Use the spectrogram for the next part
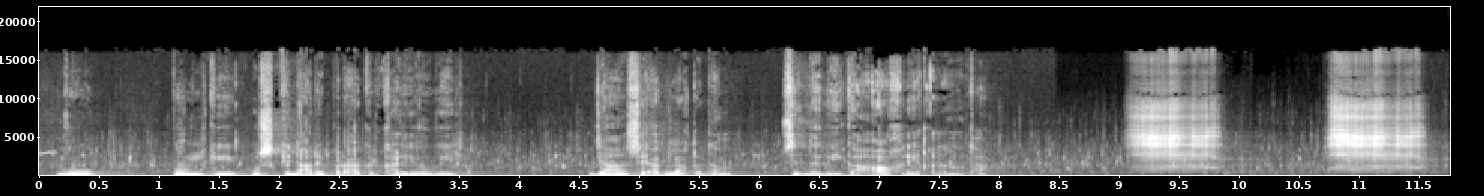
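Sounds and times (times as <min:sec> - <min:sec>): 
speech: 0:00.2 - 0:00.6, 0:01.2 - 0:03.7, 0:04.6 - 0:08.1
lamb bleating: 0:09.1 - 0:09.9, 0:10.8 - 0:11.6.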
